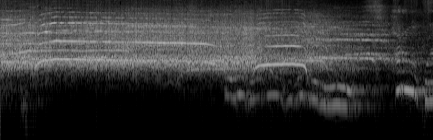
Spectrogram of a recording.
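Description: Concert audience screaming and cheering, with many high voices held in long shrieks. About halfway through a lower voice talks over the noise, and the screaming fades just before the end.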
